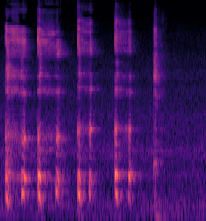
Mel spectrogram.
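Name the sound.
coughing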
